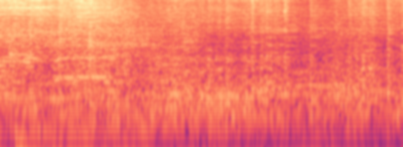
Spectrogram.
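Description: A train running by with a steady rumble and the clatter of its wheels on the rails.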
